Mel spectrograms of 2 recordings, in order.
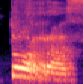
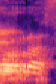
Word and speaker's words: Torras: It's called Torras. Torras. If I pronounce it Torras, yes, double R. Spanish company.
